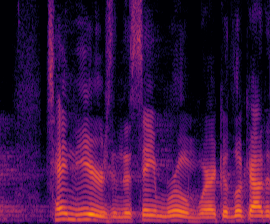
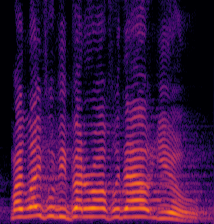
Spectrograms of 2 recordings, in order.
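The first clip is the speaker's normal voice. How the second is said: high, raised-voice tirade; imitated angry shouting; 7 semitones higher, 4 dB louder than usual. Mother railing at the boy behind her, imitated shouting. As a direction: berate as the shouting woman would. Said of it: "and she's shouting".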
